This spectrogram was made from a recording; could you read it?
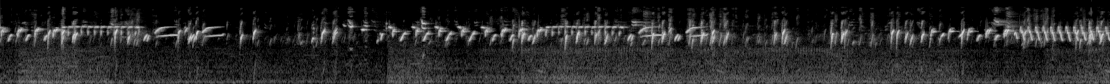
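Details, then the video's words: Goldfinch singing in its natural environment: a dense, rapid twittering of high, bright chirps and trills with short tinkling phrases and brief pauses, ending in a fast buzzy trill. "soothing nature sounds of the Goldfinch will make your bird sing"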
